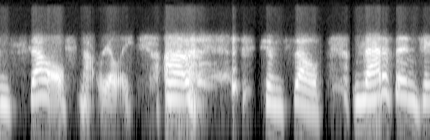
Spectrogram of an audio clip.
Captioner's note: laughter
